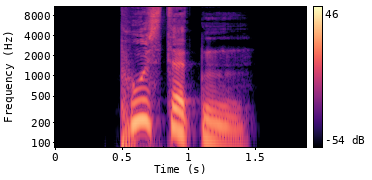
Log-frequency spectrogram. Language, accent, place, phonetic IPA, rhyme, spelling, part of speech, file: German, Germany, Berlin, [ˈpuːstətn̩], -uːstətn̩, pusteten, verb, De-pusteten.ogg
- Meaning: inflection of pusten: 1. first/third-person plural preterite 2. first/third-person plural subjunctive II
